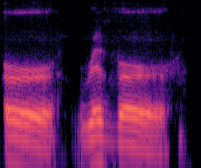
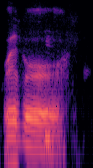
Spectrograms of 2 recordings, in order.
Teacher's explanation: it's called a rhotic r so it's er river if you pronounce it in the back of your mouth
